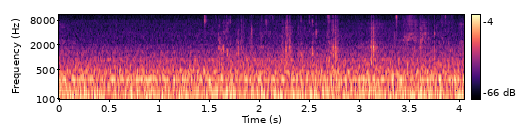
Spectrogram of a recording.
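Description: A person chewing a mouthful of acai bowl with granola, faint small crunching clicks from about a second and a half in, over a steady low hum inside a car.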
